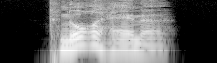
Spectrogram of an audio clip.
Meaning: nominative/accusative/genitive plural of Knurrhahn
- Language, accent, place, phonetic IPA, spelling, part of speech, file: German, Germany, Berlin, [ˈknʊʁhɛːnə], Knurrhähne, noun, De-Knurrhähne.ogg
